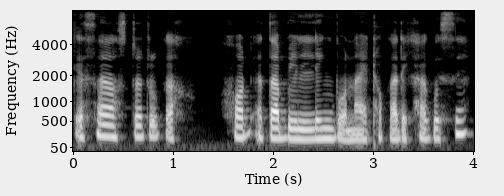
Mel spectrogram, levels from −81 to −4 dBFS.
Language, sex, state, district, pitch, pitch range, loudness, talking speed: Assamese, female, Assam, Kamrup Metropolitan, 195 Hz, 175-215 Hz, -18 LUFS, 135 wpm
